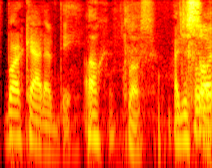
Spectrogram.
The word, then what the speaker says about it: Barkhad Abdi: It's Barkhad Abdi.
